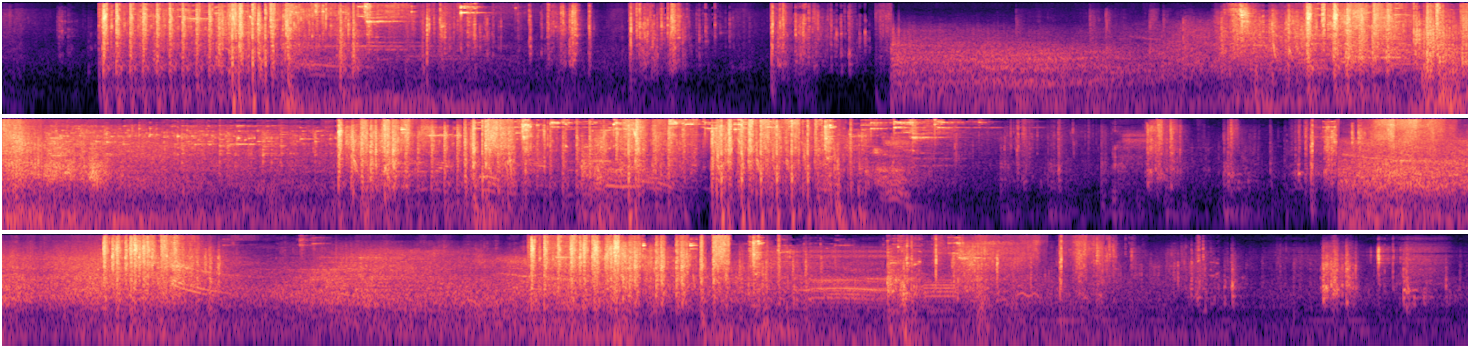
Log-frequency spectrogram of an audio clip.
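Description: Rapid automatic FFAR gunfire from a video game comes in loud sustained bursts with short pauses between them.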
